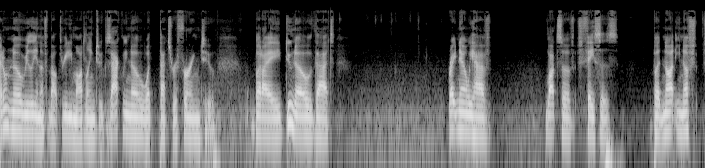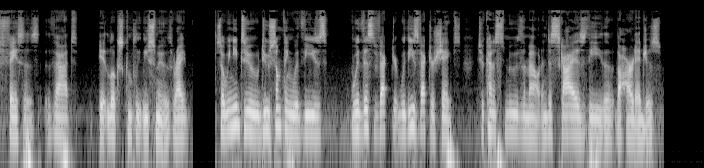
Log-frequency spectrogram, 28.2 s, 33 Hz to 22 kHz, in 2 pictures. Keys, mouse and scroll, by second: 5.9 scroll up 2, 6.6 middle click, 6.6-7.5 scroll up 1, 13.0 middle click, 16.0-16.8 scroll down 3, 17.6-18.2 scroll down 1, 18.2 middle click.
